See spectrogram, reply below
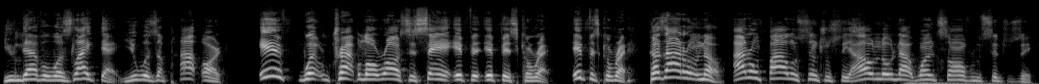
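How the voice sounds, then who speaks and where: A man doing reaction commentary in a slangy, animated way, talking straight to his viewers. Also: high-pitched, moderate pace, dry recording, studio quality.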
